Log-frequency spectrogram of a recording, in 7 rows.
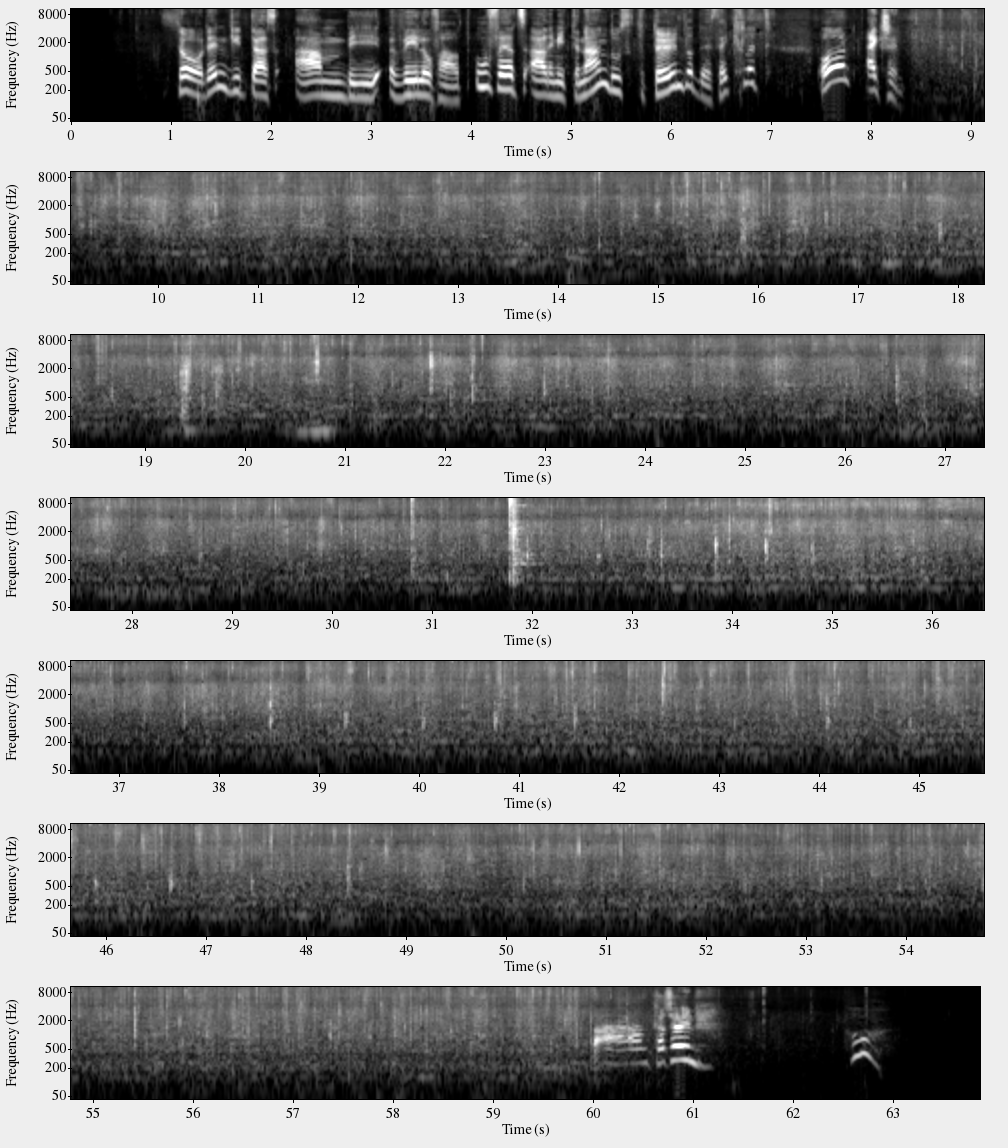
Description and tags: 4 Bikes downwards
Original MS-recording of 4 bikes downhilling a road in the mountains.Converted to stereo
wheel, downhill, fieldrecording, bike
